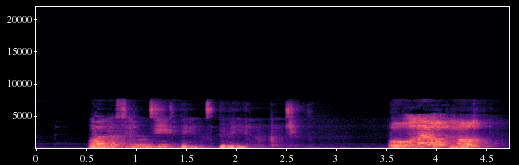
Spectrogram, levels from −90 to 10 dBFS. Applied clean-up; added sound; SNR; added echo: neural mask model DeepFilterNet 3.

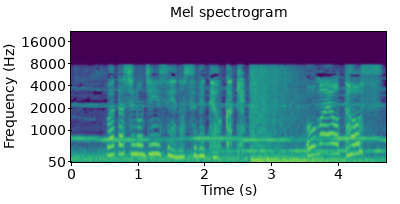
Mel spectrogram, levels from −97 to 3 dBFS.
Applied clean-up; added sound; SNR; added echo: none; none; none; none.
